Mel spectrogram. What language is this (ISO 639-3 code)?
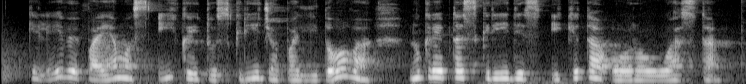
lit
